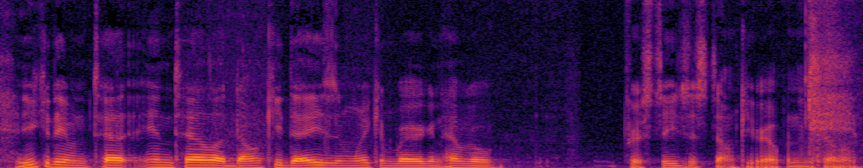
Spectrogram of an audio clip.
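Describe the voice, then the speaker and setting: A man speaks in an East Texas accent. His tone is dark and mellow, at a moderate pace. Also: medium pitch for a man, fairly even intonation. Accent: East Texas Southern. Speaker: rodeo announcer and arena manager. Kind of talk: casual chat. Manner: reserved.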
